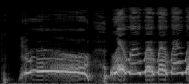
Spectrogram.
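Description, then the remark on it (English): A person imitates a beaver howling at the moon: one long, sustained wavering howl, a brief breath, then a second, choppier howl broken into pulsing bursts, loud. “Fucking this big buck-toothed fucking beaver howling at the moon.”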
